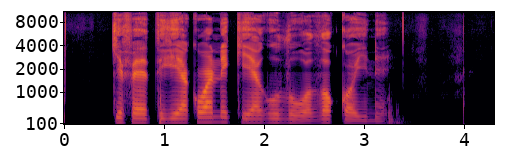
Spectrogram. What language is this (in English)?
Kikuyu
